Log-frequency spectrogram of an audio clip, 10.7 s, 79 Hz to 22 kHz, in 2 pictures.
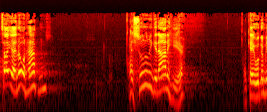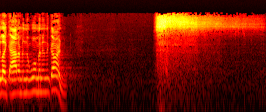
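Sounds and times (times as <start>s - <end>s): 
speech: 0.0s - 1.1s, 2.6s - 3.8s, 4.8s - 6.8s, 8.4s - 8.8s
voice imitating a snake hiss: 8.4s - 10.6s.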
